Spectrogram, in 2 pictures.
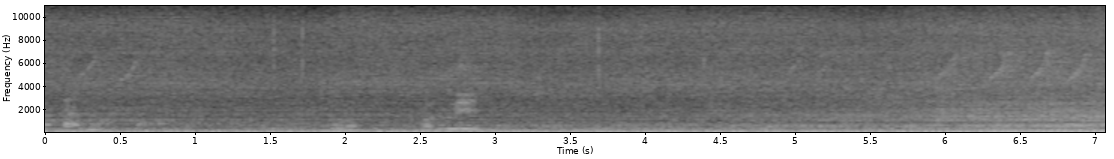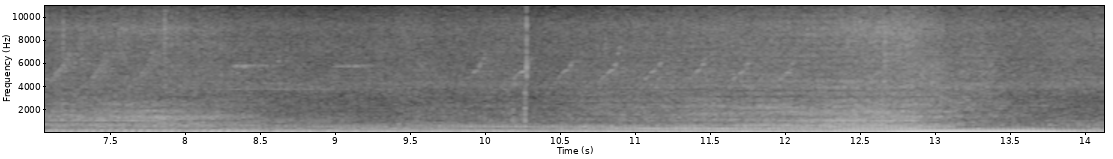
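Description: A motor vehicle on the road with a steady low engine hum, growing louder through the second half as it approaches. It is loudest shortly before the end, then falls off sharply.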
